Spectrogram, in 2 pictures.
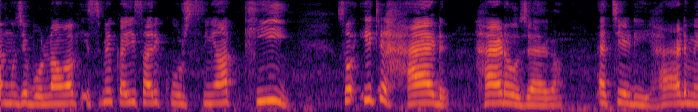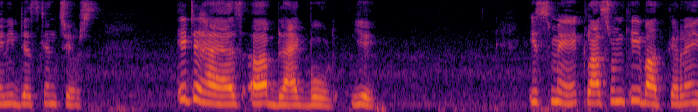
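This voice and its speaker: A woman teaching an English lesson, slowly explaining and repeating example sentences for beginners. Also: a little high. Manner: slow, repetitive explaining, drilling example sentences. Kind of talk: spoken English lesson in Hindi.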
